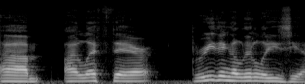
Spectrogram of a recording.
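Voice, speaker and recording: A man with an Australian accent at a fairly slow pace. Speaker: private investigator. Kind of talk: interview storytelling.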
